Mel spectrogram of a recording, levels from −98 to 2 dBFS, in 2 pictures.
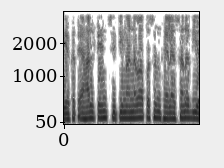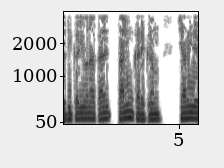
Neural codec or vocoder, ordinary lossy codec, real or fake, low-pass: none; none; real; 3.6 kHz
